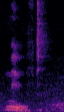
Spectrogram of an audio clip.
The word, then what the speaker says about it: moved: Moved to Spain. Be careful with the pronunciation. Hey, this ED sometimes sounds like a T.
